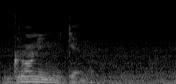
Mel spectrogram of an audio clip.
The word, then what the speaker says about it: Groningen: I forgot the pronunciation. Groningen. Yep, that's Groningen.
